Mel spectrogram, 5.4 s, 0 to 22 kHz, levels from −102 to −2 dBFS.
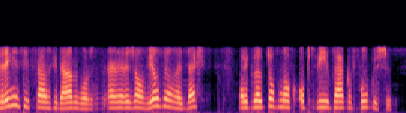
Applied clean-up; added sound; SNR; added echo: neural separator model SepFormer WHAMR!.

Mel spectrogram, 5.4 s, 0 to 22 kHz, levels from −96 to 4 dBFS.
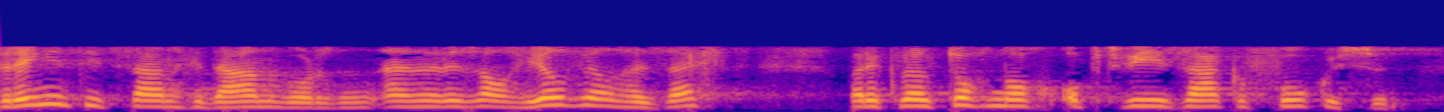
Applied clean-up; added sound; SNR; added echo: none; none; none; none.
